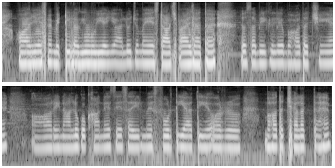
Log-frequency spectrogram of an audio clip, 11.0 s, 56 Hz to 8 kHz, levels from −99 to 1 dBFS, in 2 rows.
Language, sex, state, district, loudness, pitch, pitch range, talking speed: Hindi, female, Uttar Pradesh, Hamirpur, -14 LUFS, 180 Hz, 175-185 Hz, 200 wpm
